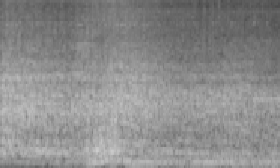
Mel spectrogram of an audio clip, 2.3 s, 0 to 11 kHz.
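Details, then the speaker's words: 2004 Chevy Venture mobility van, 3.4 V6, about 195,900 miles, engine bay: smooth even idle, clean and quick rev response with no knocks or misses; normal running, no check engine light. "underneath the hood has a 3.4 v6 engine idle smoothly sounds good"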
